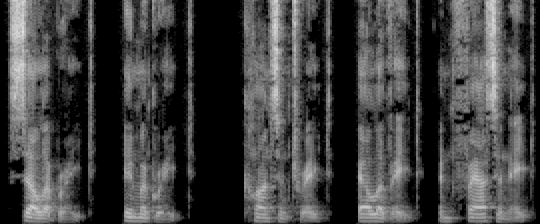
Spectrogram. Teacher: they're all three syllable words so the third syllable from the end is actually the first syllable of these words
